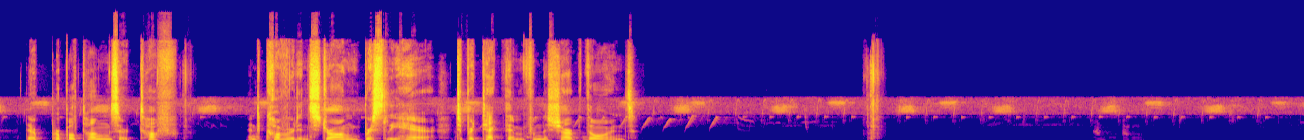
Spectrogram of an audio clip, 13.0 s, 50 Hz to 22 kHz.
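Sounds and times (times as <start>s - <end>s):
bird chirps: 0.0s - 13.0s.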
